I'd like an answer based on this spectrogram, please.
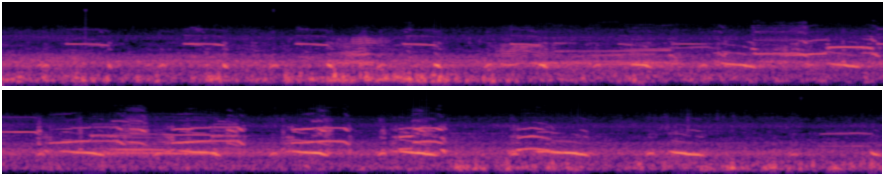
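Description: A flock of gulls calling: many short, downward-slurred calls overlapping at different pitches, several a second, busiest in the middle.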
